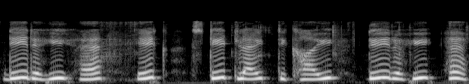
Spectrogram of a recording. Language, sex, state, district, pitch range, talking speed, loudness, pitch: Hindi, female, Himachal Pradesh, Shimla, 255-295 Hz, 125 wpm, -12 LUFS, 275 Hz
